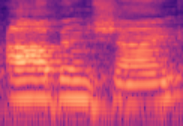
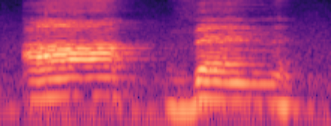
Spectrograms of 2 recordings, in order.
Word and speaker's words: Avenshine: Brother Avenshine, and get the last name, Avenshine. Okay? Avenshine. Pronounce it right. okay? If you want to purposely mispronounce it like I'm doing with Snot Scott, go ahead. But if you want to be accurate about it, that's how you pronounce it, okay?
